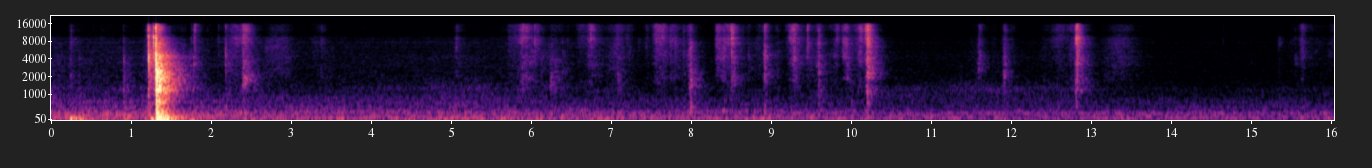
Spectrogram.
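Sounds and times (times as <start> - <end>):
low rumble: 0.0 - 7.8
soft irregular clicks and scuffs: 5.0 - 10.6.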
